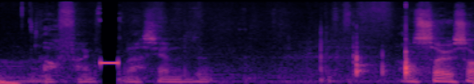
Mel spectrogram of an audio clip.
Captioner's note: beep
